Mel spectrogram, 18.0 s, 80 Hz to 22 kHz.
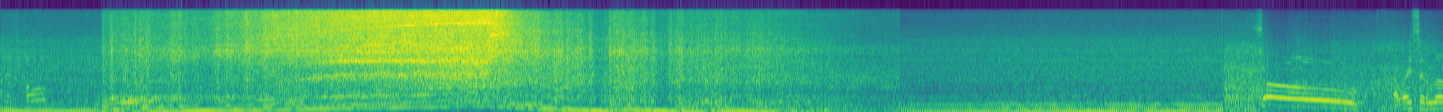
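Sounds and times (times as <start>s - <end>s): high turbo whine: 0.0s - 18.0s
car engine revving on dyno: 1.1s - 15.5s.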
